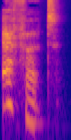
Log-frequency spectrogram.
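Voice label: "effort", British English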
